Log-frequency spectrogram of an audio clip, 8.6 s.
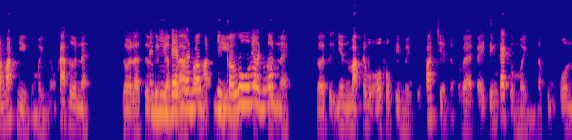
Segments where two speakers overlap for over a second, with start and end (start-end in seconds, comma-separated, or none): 2.2-4.1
